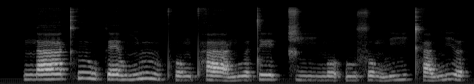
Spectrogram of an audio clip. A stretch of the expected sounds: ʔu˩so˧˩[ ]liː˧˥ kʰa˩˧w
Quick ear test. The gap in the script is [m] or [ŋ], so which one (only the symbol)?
ŋ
